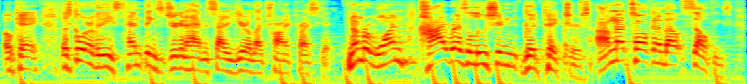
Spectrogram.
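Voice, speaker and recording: A young American man giving casual, slangy instruction to camera, speaking emphatically and often checking in with the listener. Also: medium pitch. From Chicago, United States. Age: young adult. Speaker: host of a music marketing video for rappers. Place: small home studio room, indoors.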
